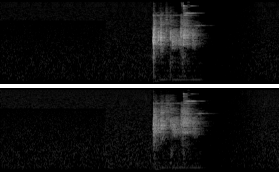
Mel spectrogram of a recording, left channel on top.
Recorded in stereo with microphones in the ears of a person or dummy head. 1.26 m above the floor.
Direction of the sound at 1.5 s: 50° left (ahead or behind).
